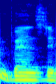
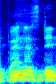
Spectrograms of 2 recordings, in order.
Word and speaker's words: Wednesday: ठीक है, उसके बाद हम देखते हैं वेंसडे, इसको हम बोलते हैं वेंसडे, वेनसडे नहीं बोलते हैं, वेंसडे, WEDNESDAY, इसको हम बोलते हैं वेंसडे।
